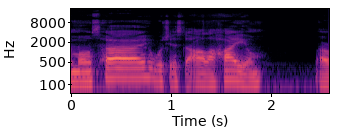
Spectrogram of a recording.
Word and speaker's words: Elohim: image of the Most High, which is the Elohim.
